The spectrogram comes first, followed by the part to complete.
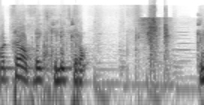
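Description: Paper sheets rustling as a stack of pages is flipped through and tossed, with a sharp papery rustle about one and a half seconds in. A voice over music fills the first part.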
